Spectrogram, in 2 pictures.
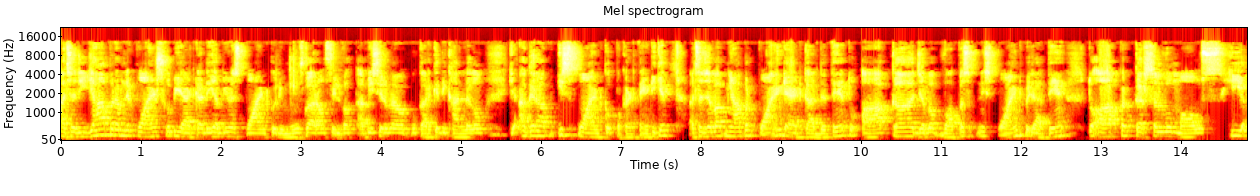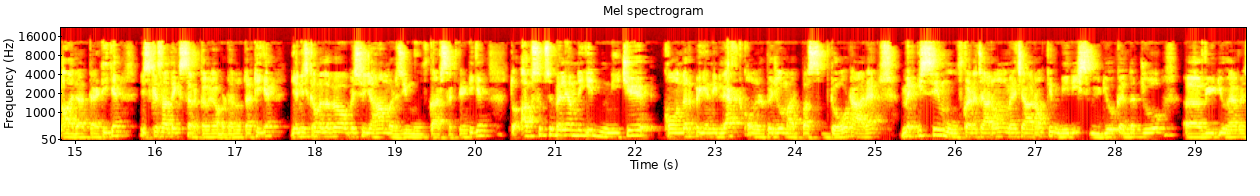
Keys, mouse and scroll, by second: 2.9 ctrl+click, 2.9 typing, 3.2 ctrl+click, 8.9 click, 18.0-19.5 drag, 18.0 typing, 29.2-29.6 drag.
